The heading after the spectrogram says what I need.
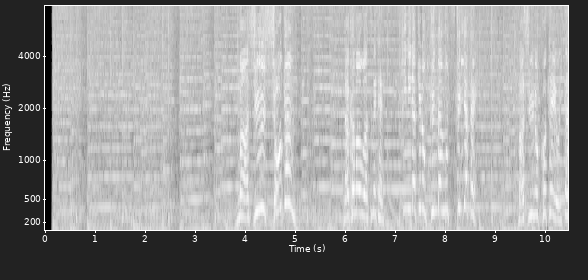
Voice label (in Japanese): ナレーション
